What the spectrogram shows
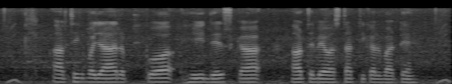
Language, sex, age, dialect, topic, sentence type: Bhojpuri, male, <18, Northern, banking, statement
